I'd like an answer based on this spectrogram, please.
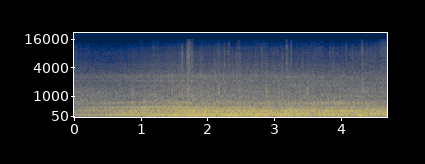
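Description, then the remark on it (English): A truck engine rumbles steadily, a deep, continuous low drone that swells slightly and holds as the truck drives up an on-ramp and pulls over to the side of the road, with no voices. “We drove up and Mark pulled to the side.”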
